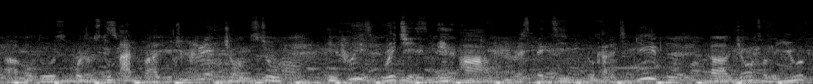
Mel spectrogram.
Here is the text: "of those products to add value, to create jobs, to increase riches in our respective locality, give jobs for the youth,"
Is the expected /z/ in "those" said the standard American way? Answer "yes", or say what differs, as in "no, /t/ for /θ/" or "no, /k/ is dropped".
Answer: no, /s/ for /z/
